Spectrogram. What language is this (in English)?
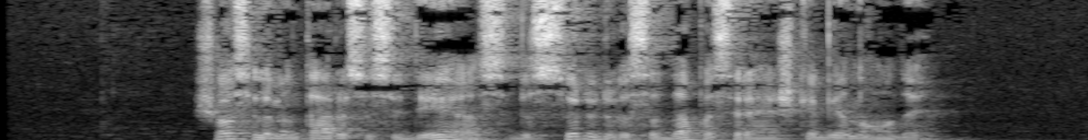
Lithuanian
